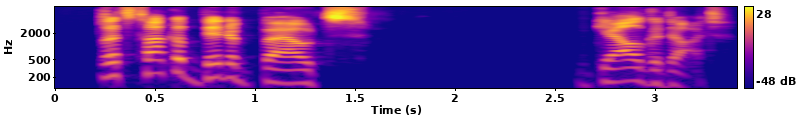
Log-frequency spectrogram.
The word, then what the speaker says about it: Gal Gadot: Let's talk a bit about Gal Gadot, because that's how you pronounce it.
